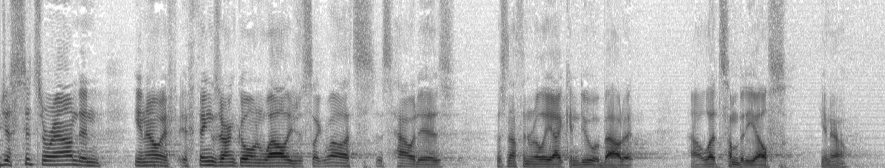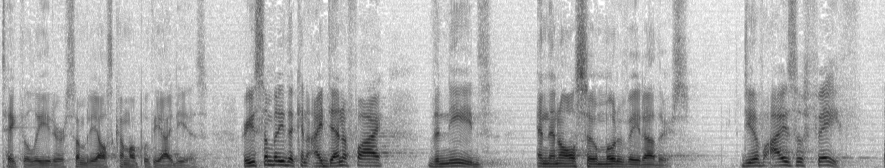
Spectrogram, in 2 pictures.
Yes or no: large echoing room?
yes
